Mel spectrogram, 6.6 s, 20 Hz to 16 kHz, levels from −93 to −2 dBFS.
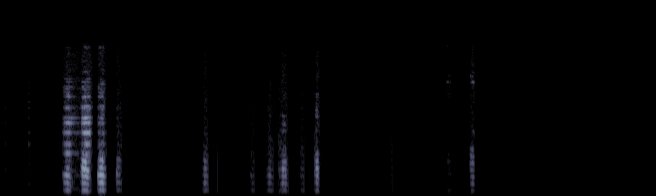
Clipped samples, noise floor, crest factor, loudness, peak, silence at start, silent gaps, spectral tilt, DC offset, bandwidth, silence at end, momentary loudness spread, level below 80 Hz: under 0.1%; under -90 dBFS; 30 dB; -45 LUFS; -24 dBFS; 0.6 s; 1.07-1.15 s, 1.22-2.02 s, 2.08-2.66 s, 2.73-2.77 s, 2.88-3.13 s, 3.20-4.45 s, 4.51-4.69 s; -3 dB/octave; under 0.1%; 7.2 kHz; 1.85 s; 26 LU; under -90 dBFS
